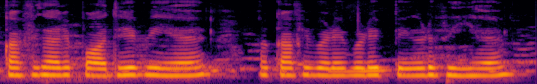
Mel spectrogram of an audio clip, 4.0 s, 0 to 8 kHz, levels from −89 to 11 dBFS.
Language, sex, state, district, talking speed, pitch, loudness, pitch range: Hindi, female, Jharkhand, Deoghar, 180 wpm, 225 Hz, -15 LUFS, 215-225 Hz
